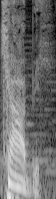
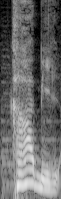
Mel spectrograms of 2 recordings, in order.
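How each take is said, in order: First: The K is thin, fronted toward the palate. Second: The K is thick, pronounced further back. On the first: "K ince" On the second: "Ama bunun Kabil olarak söylendiğini de duyuyoruz"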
